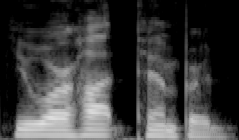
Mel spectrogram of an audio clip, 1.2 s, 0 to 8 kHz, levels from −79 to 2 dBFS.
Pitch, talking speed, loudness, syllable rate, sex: 110 Hz, 200 wpm, -16 LUFS, 6.5 syllables/s, male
